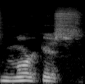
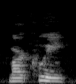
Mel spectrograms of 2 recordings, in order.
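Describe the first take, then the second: First: The name is said in an anglicized American way. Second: The name is said in its original, non-anglicized way.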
